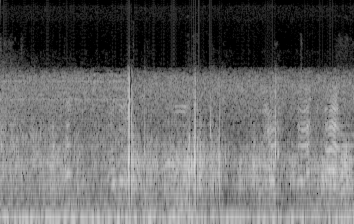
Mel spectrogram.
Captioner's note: blasts rumble; soldiers laugh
